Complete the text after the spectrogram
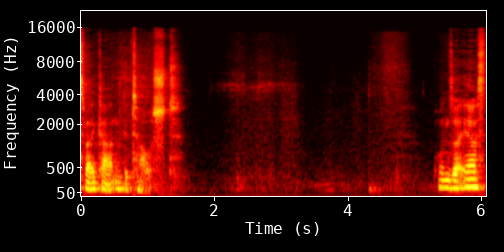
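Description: Playing cards slide and tap softly onto a wooden table.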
